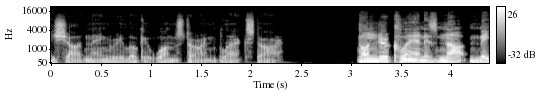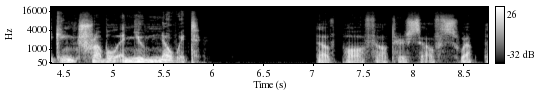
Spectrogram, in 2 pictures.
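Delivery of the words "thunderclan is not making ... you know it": louder firm rebuke; firm denial. Acted. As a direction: stand firm against them. Firestar angry.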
